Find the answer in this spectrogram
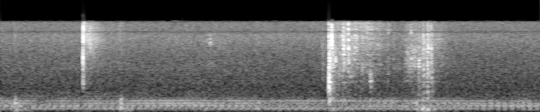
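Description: Steady low hum with a few sudden sharp noises, the loudest about two and a half seconds in, followed by a brief rustle.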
